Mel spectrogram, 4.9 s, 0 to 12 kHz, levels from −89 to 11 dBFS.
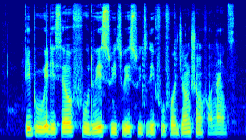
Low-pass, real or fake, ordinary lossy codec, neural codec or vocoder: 10.8 kHz; real; none; none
